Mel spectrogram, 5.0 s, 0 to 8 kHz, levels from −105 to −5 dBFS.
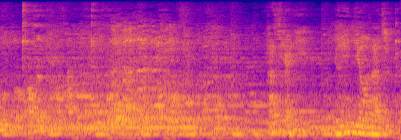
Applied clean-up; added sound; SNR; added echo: none; none; none; reverberation time 1.3 s.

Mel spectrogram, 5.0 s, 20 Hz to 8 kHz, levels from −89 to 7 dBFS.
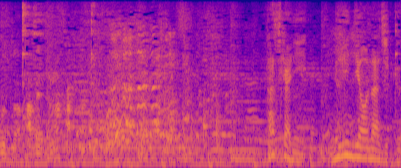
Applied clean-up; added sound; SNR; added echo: none; none; none; none.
